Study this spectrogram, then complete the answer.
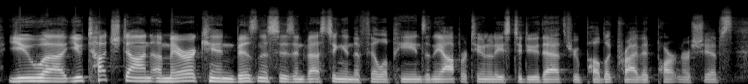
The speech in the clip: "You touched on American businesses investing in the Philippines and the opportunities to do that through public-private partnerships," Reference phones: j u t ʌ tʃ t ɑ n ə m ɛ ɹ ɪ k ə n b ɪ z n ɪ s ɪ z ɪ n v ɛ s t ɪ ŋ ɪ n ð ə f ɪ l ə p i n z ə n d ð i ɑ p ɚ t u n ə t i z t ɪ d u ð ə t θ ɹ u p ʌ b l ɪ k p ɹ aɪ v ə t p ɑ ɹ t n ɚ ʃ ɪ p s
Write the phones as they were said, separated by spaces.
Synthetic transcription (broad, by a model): j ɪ t ʌ tʃ t n ə m ɛ ɹ ɪ k ə n b ɪ z n ɪ s ɪ z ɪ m v ɛ s t ɪ ŋ ɪ n ð ə f ɪ l ə p i n z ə n ð i ɑ p ɚ t u n ə t i z t ɪ d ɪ ð ə t θ ɹ u p ʌ b l ɪ k p ɹ aɪ v ə t p ɑ ɹ t n ɚ ʃ ɪ p s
